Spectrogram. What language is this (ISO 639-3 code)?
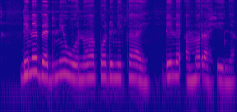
luo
